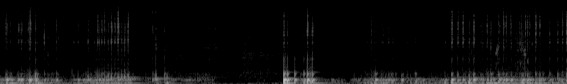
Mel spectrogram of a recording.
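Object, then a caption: Metal mesh microphone grille. Long dark nails scratch the sides of the hollow metal mesh grille on a silver condenser microphone, making a dense, close-up scratching and rubbing with a strong low body. The scratching thins to a near-quiet lull, then returns with a sudden loud bump and continues steadily to the end.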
